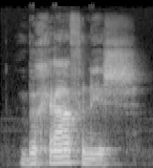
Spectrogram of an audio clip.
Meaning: burial, funeral
- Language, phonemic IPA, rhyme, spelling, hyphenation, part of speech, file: Dutch, /bəˈɣraː.fəˌnɪs/, -aːfənɪs, begrafenis, be‧gra‧fe‧nis, noun, Nl-begrafenis.ogg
